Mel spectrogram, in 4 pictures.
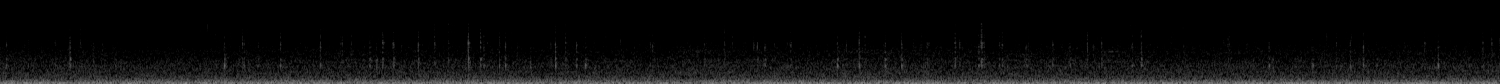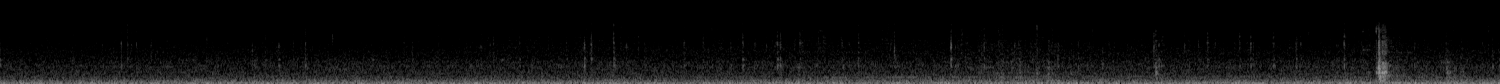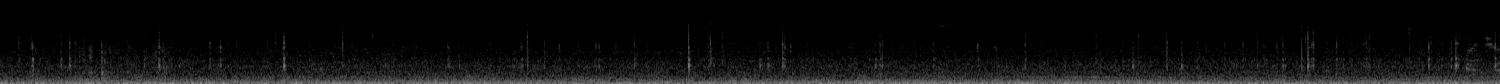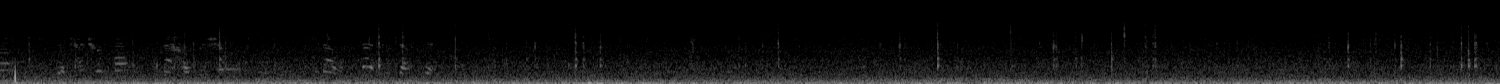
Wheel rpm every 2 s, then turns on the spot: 0, 0, 0, 0, 0, 0, 0, 0, 0, 0, 0, 0, 0, 0, 0, 0, 0, 0, 0, 0, 0, 0, 0, 0, 0, 0, 0, 0, 0, 0.
none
